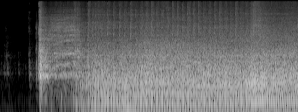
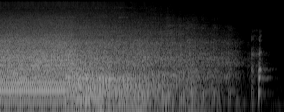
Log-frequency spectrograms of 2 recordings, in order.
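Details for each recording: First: Predator small engine with an HFS remote start module, fuel on, choke on, before repair: it catches at once on choke and settles into a busy, slightly uneven run. It only starts with choke; a dirty carburetor was later found and cleaned. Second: Predator single-cylinder small engine with an HFS remote start module, after a carburetor cleaning to cure starting only on choke: runs smooth and even at steady speed, then winds down and stops cleanly; healthy.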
